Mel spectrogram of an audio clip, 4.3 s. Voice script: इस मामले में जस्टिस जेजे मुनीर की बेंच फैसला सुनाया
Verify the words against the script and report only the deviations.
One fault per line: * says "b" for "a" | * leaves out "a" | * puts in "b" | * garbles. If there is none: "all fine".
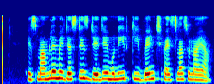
all fine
